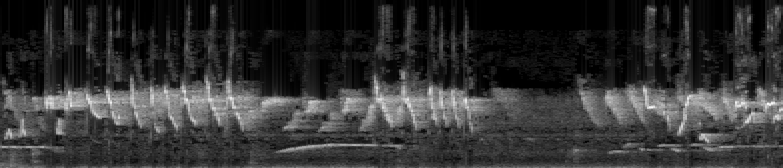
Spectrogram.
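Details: Continuous, dense warbling white-eye 'nembak' song used to tutor caged birds in the morning: rapid high twittering sweeps with a slurred rising whistle in the middle, easing briefly before resuming.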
